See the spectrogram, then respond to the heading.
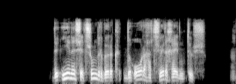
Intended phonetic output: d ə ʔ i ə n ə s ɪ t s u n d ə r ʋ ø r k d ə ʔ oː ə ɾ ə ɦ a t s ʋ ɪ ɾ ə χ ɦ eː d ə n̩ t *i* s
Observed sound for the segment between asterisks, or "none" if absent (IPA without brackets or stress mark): y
